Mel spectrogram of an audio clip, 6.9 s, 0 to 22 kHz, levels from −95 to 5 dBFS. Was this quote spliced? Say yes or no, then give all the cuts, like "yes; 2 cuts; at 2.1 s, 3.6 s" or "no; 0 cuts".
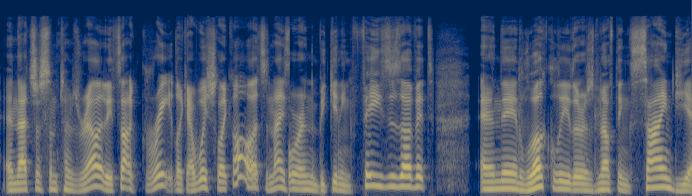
yes; 1 cut; at 2.9 s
